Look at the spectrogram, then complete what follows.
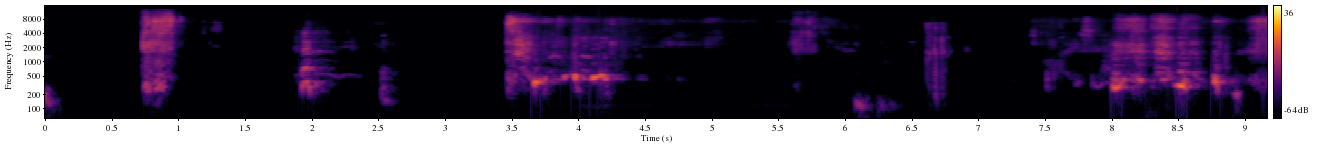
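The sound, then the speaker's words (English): A short, low, rumbling fart sound breaks in among breathy bursts and snatches of talk, with a louder burst of voices toward the end. “It's always the fart jokes, isn't it?”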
